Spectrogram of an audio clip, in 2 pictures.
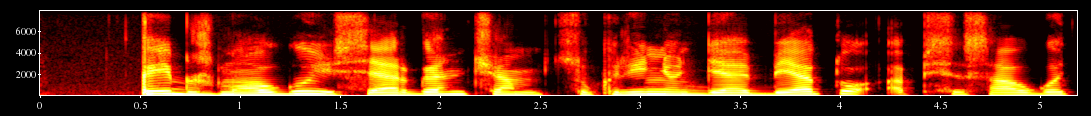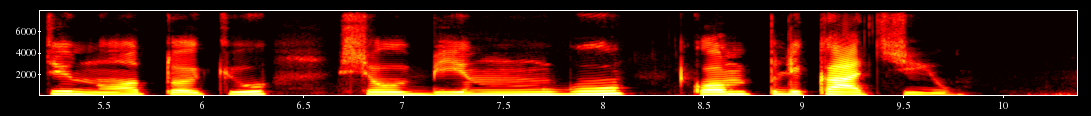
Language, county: Lithuanian, Utena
